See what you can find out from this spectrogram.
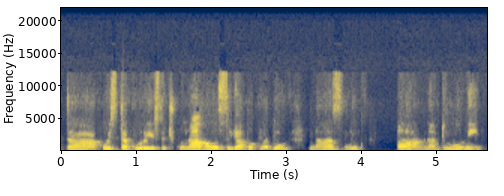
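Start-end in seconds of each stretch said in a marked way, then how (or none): none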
